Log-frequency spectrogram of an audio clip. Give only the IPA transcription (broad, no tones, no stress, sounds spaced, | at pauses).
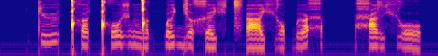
t y ǃʰ ɐ ǃʰ o ʒ ŋ͡ǃ ə k͡p ə ɟ ɐ x ɛ ç t͡sʼ a ç ɔ ɓ ø ħ | ħ a z ç o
